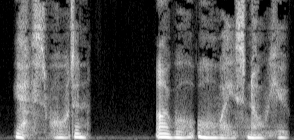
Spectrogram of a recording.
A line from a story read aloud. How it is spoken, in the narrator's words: She said quietly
